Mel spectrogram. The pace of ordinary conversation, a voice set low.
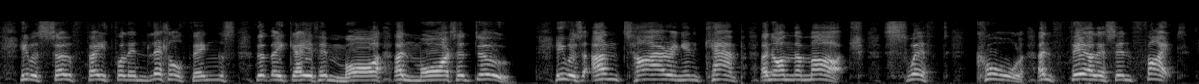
No: average, 155 wpm; high, 210 Hz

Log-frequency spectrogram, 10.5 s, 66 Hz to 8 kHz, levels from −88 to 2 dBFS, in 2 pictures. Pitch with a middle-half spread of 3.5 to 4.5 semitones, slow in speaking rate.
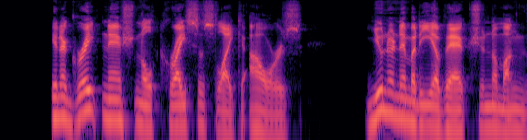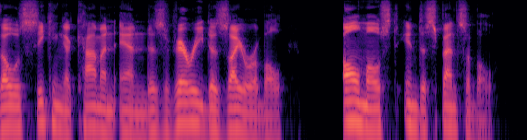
Yes: average, 4.2 semitones; slow, 120 wpm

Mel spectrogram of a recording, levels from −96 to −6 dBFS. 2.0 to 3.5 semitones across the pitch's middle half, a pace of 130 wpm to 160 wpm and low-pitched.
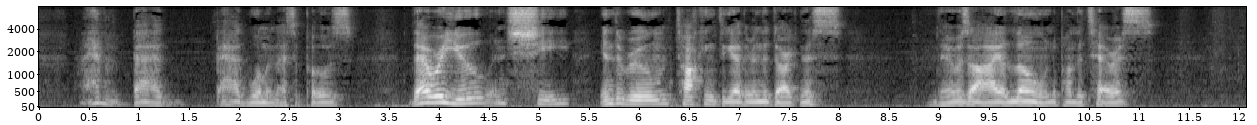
No: average, 4.5 semitones; average, 140 wpm; low, 100 Hz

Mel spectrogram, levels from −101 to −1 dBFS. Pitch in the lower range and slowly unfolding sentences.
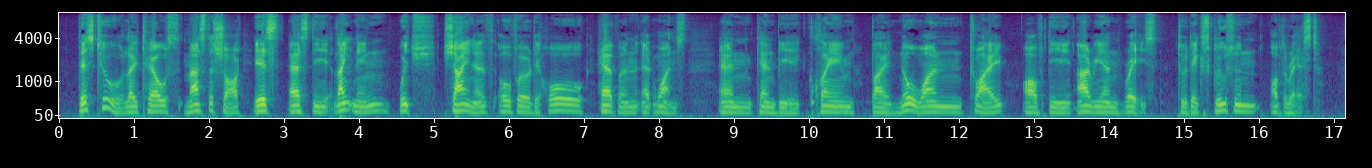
Yes: low, 115 Hz; slow, 125 wpm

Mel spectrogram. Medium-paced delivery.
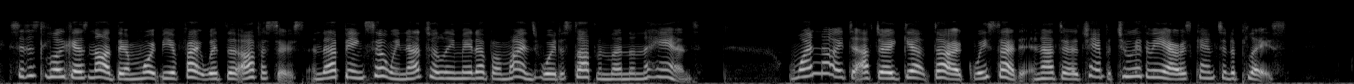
No: fast, 235 wpm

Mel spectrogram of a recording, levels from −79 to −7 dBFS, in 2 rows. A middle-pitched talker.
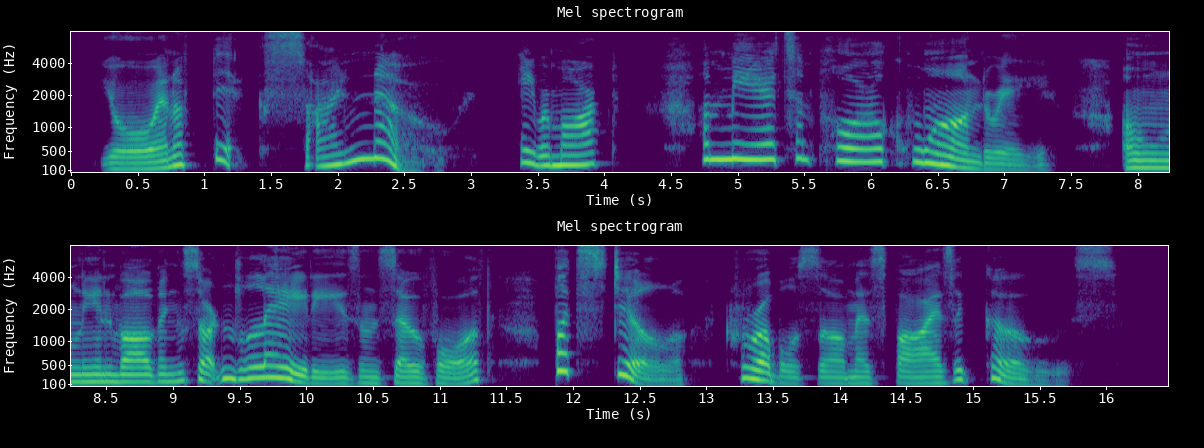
Yes: medium, 155 Hz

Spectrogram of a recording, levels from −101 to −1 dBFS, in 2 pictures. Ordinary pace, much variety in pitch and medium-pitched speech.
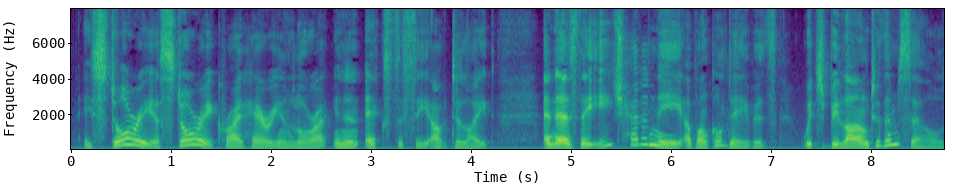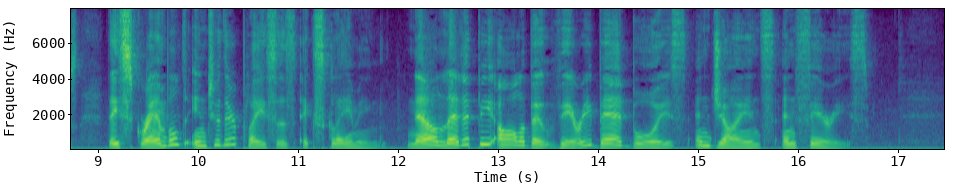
Yes: average, 160 wpm; wide, 6.0 semitones; medium, 180 Hz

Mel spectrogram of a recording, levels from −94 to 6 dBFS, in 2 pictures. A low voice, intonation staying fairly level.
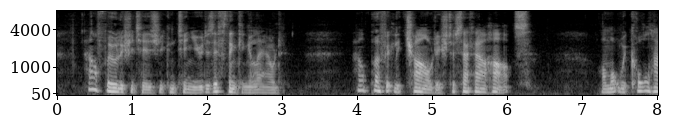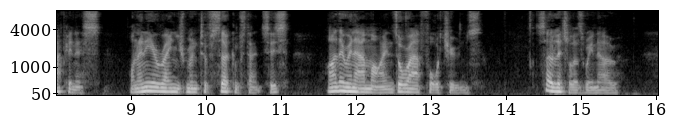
No: low, 120 Hz; average, 5.0 semitones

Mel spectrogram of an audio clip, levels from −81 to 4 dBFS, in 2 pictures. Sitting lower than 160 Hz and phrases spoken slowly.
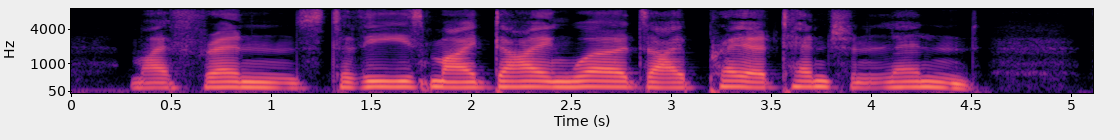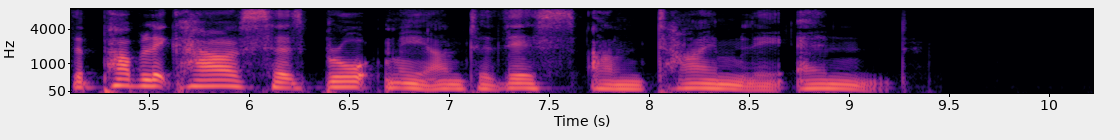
Yes: medium, 140 Hz; slow, 130 wpm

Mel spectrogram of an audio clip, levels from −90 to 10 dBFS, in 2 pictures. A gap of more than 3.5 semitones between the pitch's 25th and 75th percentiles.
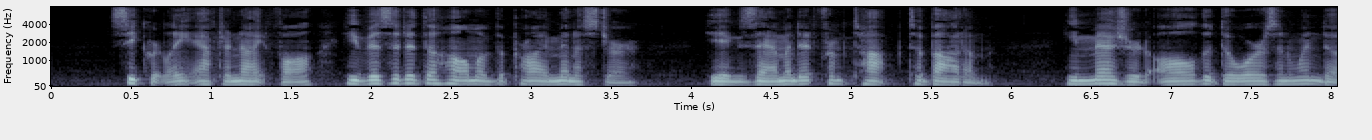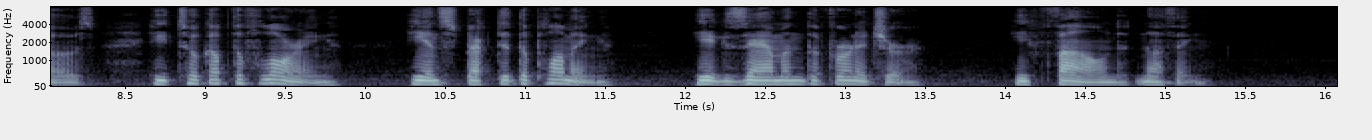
No: average, 2.9 semitones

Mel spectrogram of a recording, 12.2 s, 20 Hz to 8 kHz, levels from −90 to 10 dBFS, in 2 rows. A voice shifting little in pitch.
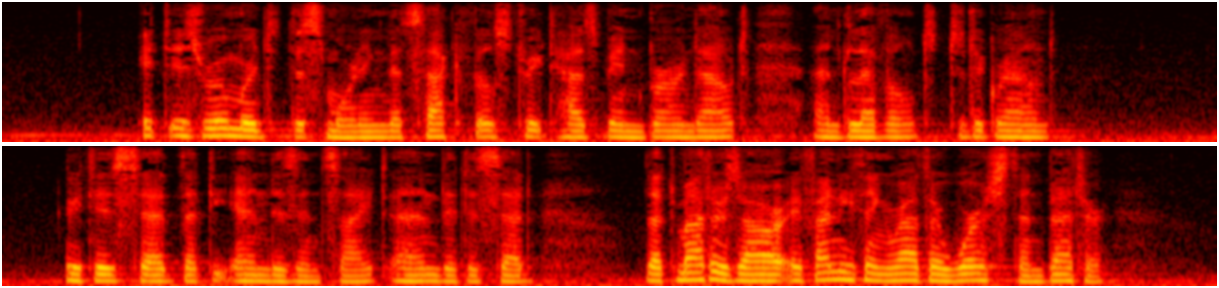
Yes: narrow, 1.5 semitones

